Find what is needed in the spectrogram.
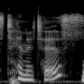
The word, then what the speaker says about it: tinnitus: So we in the audiology community pronounce it as tinnitus.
